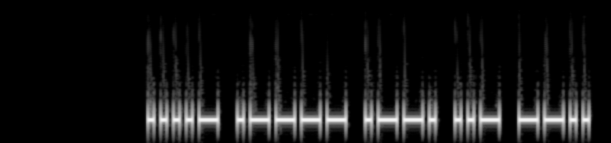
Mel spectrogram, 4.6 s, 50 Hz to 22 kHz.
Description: Morse code, heard as a keyed tone, about 25 wpm, 700 Hz. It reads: 41PUZ
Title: Code Groups - 5 Letter:Numbers - 25wpm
